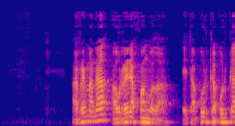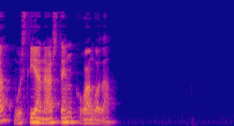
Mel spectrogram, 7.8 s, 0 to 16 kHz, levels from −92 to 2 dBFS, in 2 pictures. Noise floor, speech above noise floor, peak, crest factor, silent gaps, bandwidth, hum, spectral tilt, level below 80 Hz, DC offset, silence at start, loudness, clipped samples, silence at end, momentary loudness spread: -84 dBFS; 59 dB; -6 dBFS; 22 dB; none; 11.5 kHz; none; -6.5 dB/octave; -58 dBFS; under 0.1%; 1.2 s; -25 LUFS; under 0.1%; 2 s; 14 LU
